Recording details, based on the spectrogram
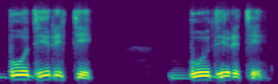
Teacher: Where the following word begins with a vowel or a voiced consonant, the h changes to a r. So bodhi iti becomes bodhiriti.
